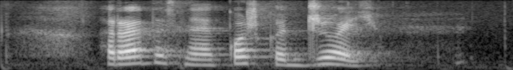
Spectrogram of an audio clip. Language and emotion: Russian, positive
